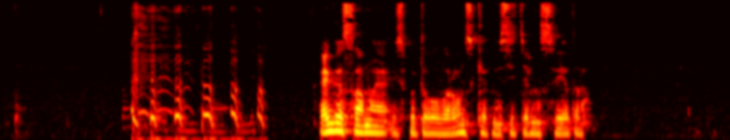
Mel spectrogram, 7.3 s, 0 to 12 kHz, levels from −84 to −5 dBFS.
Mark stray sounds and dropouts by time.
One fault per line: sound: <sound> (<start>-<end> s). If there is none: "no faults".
sound: laugh (1.2-2.7 s)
